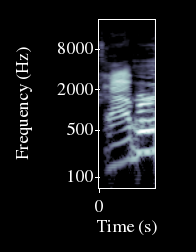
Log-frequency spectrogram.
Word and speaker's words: tabard: And then I went and said Musketeer Tabard, and apparently it's Tabard. Oh, Tabard. I didn't know that. So Tabard would be the French pronunciation, but this is English, so it's Tabard.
